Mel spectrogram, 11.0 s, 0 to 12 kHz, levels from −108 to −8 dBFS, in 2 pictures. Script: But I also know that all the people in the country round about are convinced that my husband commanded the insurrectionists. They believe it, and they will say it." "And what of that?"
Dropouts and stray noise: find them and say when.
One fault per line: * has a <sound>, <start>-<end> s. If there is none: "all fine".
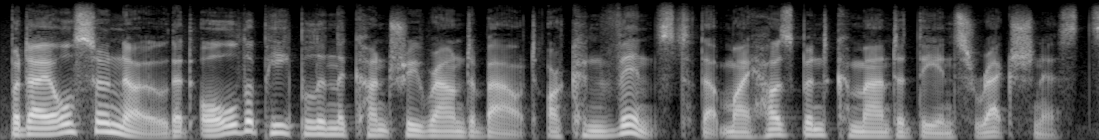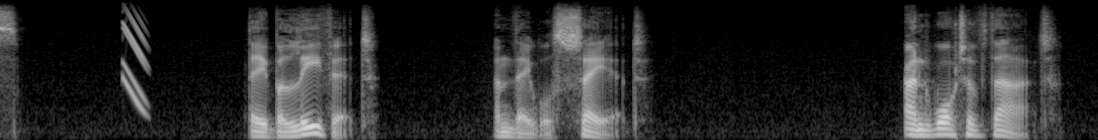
* has a chirp, 6.1-6.2 s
